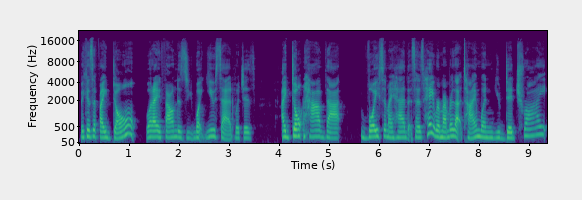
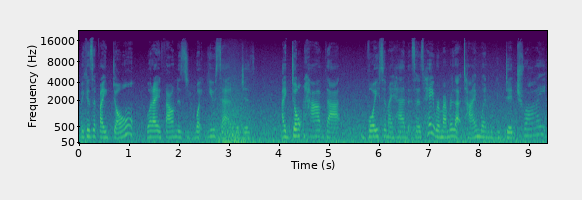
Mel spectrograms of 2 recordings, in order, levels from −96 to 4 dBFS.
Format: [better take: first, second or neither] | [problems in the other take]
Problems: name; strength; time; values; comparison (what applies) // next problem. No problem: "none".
first | wind noise on the microphone; occasional gusts; 10 dB below the speech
